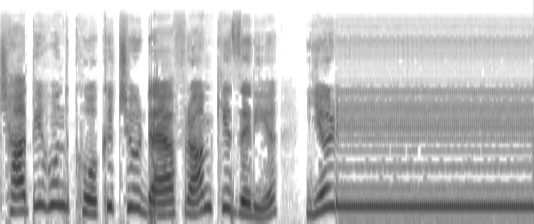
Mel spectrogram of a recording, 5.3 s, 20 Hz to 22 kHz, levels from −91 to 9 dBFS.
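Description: AAC compression runs throughout the clip. Nothing is present above 16.6 kHz, and the speech is dull and smeared, with codec damage that is plainly audible. This is likely AAC-LC coding at a low bitrate, which fits something around 32 kbps. The encoder divides each frame into frequency lines and quantises them coarsely against a hearing model, so it trims the top of the spectrum and leaves gaps or noise-filled bands in what remains.

A system hang loop starts at 3.4 s and lasts to the end of the clip. The computer or audio driver stalled while the sound hardware kept replaying its ring buffer, so one 20 ms slice repeats nearly a hundred times. At that length the repetition fuses into a steady buzz at 50 Hz rather than a stutter. About two seconds of the real audio is missing, replaced by that frozen fragment.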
